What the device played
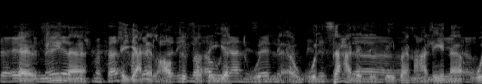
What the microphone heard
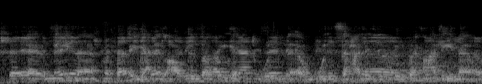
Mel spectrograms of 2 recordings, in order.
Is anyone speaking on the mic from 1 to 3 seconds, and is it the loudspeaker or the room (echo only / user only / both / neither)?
echo only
